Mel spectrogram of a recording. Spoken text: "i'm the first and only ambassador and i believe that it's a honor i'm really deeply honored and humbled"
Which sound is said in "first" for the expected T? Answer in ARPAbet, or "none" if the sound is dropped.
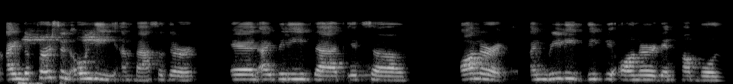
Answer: none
